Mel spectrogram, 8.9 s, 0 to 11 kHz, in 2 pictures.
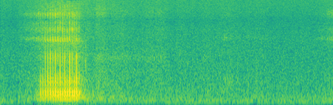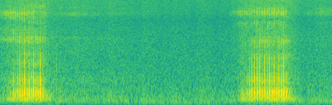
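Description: Three loud, rough snoring breaths about three seconds apart, around 20 a minute, with quiet between; ordinary snoring in a sleeping dog.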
